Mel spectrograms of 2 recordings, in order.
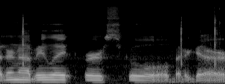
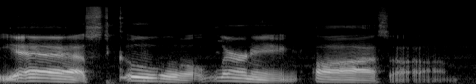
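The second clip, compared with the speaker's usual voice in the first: very slow, sarcastic fake cheer, mock enthusiasm; 4 semitones higher than usual. Voicing a tired character cheering about school: sarcastic. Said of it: "Luther sarcastically puts his fist in the air".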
